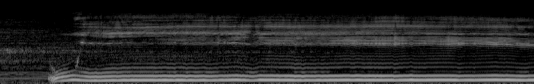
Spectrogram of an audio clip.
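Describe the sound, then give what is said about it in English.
A tiny motorbike going up a canal buzzes with a thin, whining engine drone; its pitch dips briefly, then revs up and holds a steady, loud note for several seconds, with no voices. “Someone on a tiny little motorbike is going up the canal.”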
